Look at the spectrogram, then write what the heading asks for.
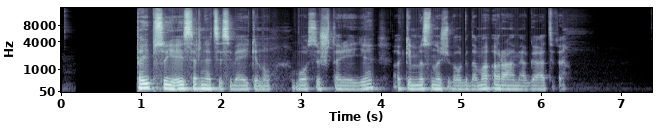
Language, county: Lithuanian, Tauragė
